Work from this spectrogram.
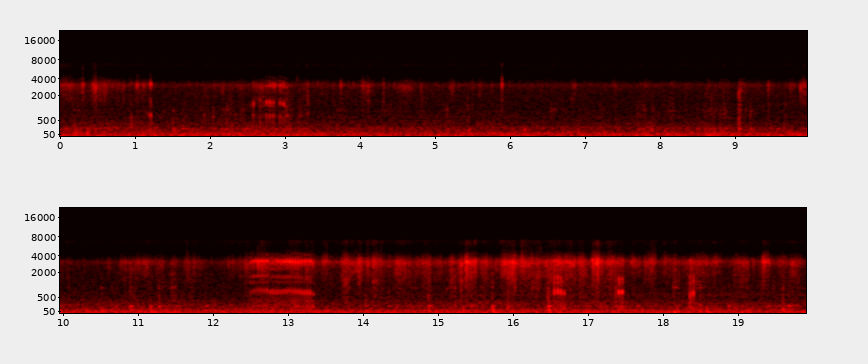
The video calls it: Petit cri du raton laveur/Sound of Raccoon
